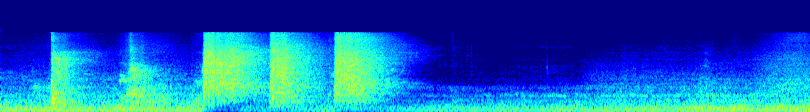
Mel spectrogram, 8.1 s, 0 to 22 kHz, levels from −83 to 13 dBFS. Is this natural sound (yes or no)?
no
